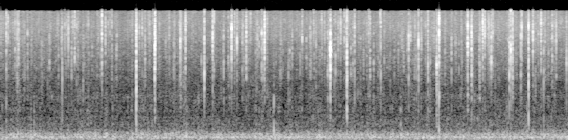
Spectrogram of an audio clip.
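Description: Logs crackle and pop in a fire.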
